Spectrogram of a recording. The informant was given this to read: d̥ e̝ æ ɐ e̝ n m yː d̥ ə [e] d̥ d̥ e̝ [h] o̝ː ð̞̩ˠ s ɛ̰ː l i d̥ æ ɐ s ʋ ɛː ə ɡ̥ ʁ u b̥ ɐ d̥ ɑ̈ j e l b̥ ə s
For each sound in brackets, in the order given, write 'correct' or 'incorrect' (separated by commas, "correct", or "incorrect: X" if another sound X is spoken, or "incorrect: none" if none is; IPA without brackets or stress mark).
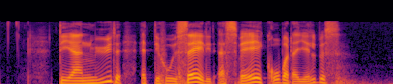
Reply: incorrect: æ, correct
